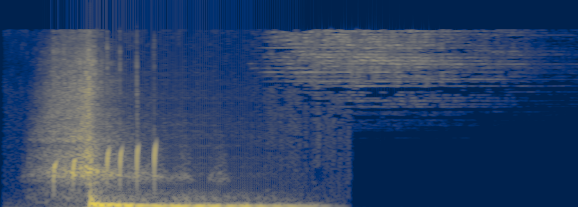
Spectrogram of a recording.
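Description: Animated outro sound effects: a whoosh with a deep bass hit, then a quick run of short rising pops, then a high shimmering tail that fades away.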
